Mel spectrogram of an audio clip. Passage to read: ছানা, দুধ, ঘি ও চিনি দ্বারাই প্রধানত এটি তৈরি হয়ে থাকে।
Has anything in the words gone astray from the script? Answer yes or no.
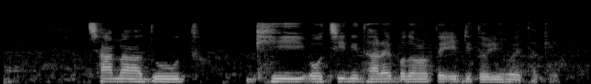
no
